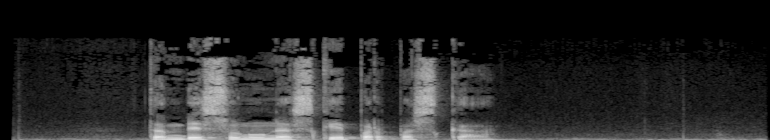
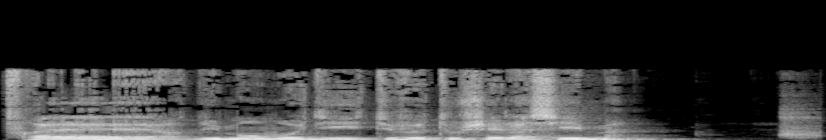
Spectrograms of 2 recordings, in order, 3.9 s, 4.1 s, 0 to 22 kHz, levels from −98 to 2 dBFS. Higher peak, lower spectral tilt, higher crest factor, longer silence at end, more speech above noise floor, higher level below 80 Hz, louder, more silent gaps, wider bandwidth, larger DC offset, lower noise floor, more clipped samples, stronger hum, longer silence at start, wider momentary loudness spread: about the same, -2 dBFS vs 0 dBFS; about the same, -4.5 dB/octave vs -5.5 dB/octave; about the same, 18 dB vs 14 dB; first, 1.3 s vs 0.05 s; second, 31 dB vs 42 dB; first, -42 dBFS vs -48 dBFS; second, -18 LUFS vs -14 LUFS; neither; first, 16 kHz vs 11.5 kHz; neither; second, -48 dBFS vs -55 dBFS; neither; neither; first, 0.75 s vs 0.05 s; first, 12 LU vs 5 LU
